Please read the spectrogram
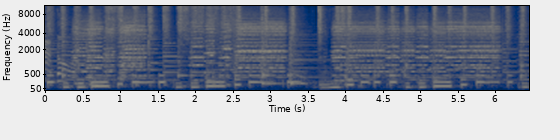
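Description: Vallenato band playing an instrumental passage: a diatonic button accordion carries the melody over a stepping bass line and steady percussion strokes.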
